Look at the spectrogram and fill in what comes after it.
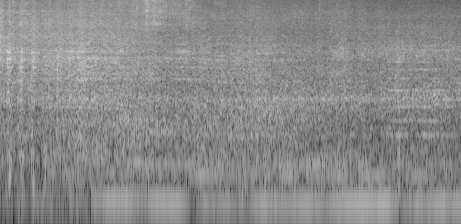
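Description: Indian Railways double-decker passenger train passing: wheels clatter over the rail joints as the last coach goes by, then a steady low rumble continues as the train moves away.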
